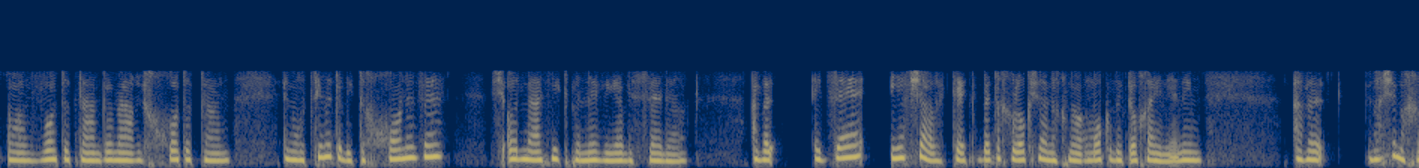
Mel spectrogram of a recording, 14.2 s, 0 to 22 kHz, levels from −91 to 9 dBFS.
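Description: Throughout, the speech carries plainly audible G.729 codec damage, which fits the 8 kbit/s G.729A variant. Everything above 4 kHz is missing, and voices sound rough and slightly synthetic because they are rebuilt from a vocal tract filter, pitch predictor and sparse pulses.

At 0.99–1.04 s, 6.38–6.42 s and 10.80–10.93 s, VoIP packet loss concealed by the speech codec briefly stretches the sound into a buzzy tone or coloured noise that fades. Each gap is about 20 ms, consistent with one lost packet, and the last one stays distorted longer as the decoder recovers.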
